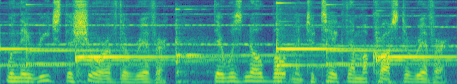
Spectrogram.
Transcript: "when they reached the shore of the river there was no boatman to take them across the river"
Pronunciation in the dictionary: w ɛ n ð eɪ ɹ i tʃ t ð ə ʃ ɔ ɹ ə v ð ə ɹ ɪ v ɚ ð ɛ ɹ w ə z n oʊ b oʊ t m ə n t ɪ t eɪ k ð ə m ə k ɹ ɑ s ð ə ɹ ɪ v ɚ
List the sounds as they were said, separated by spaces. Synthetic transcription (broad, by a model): w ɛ n ð eɪ ɹ i tʃ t ð ə ʃ ɔ ɹ ə v ð ə ɹ ɪ v ɚ ð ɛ ɹ w ə z n oʊ b oʊ t m ə n t ɪ t eɪ k ð ə m ə k ɹ ɑ s ð ə ɹ ɪ v ɚ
